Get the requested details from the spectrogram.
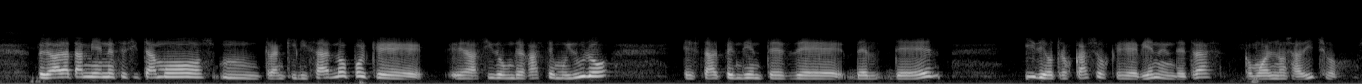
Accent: Madrid, Community of Madrid, Spain; porque yo soy de Vallecas, y que somos muy resistentes

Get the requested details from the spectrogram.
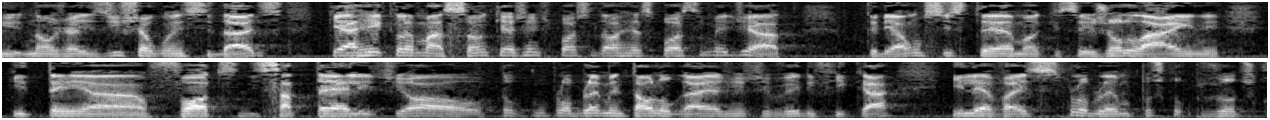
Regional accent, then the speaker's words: Northeast Region, Brazil; born there; Na minha família, no Nordeste, onde nasci, tem vereadores, tem deputado.

